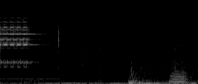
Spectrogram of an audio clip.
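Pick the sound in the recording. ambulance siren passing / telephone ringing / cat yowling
telephone ringing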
